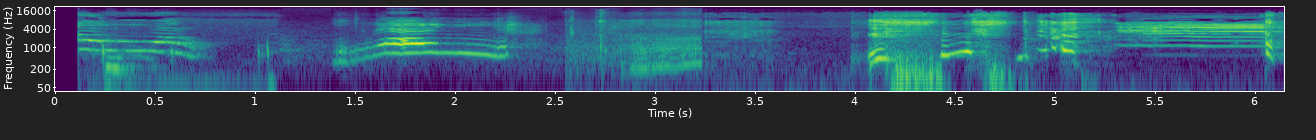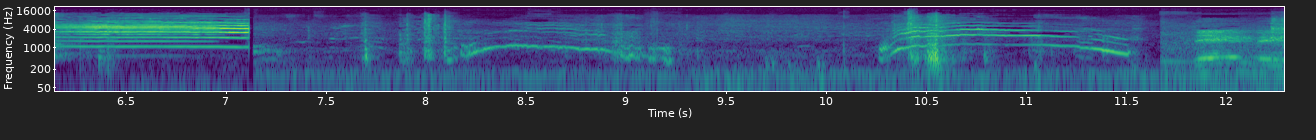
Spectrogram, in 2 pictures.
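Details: Cat meowing in a small indoor room, several separate rising-falling meows with some long drawn-out harmonic wails, interspersed with clatter and brief speech, and a low steady hum in the latter half.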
